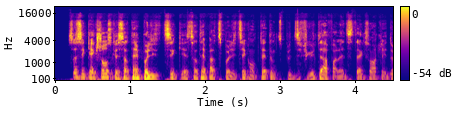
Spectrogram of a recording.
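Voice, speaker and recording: A man talks at a very fast pace with hardly any pauses. His voice is somewhat breathy. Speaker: tax specialist and professor. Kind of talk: casual interview. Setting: studio.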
